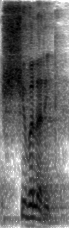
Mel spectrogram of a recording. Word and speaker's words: chivalric: Sleek, then chivalric. CH is pronounced as share over here.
